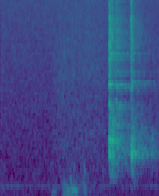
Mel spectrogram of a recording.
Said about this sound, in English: I have to get more bowls out, don't I?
